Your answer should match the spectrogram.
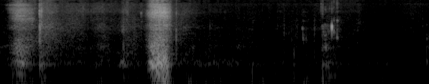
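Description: Close breathy sounds from a person by the microphone: a short breath at the start, a louder sharp sniff about one and a half seconds in, and a faint click a little after three seconds.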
